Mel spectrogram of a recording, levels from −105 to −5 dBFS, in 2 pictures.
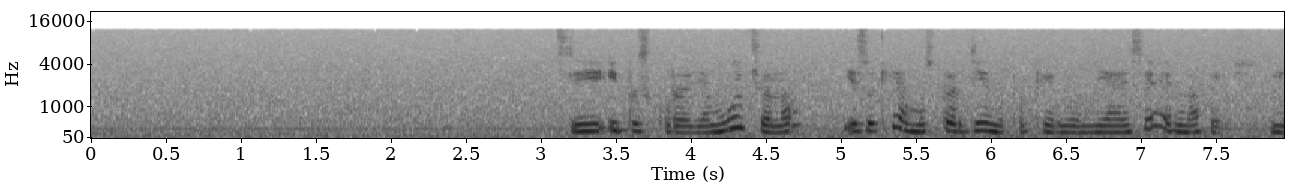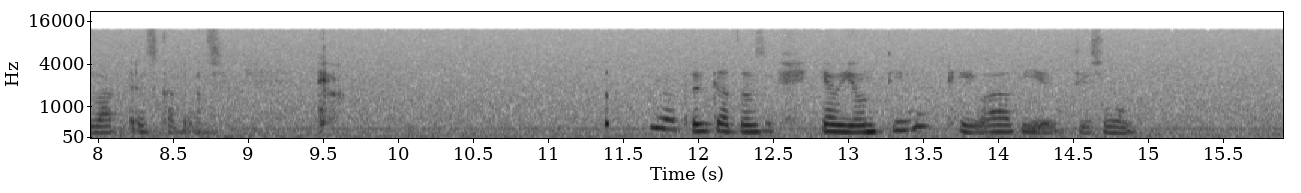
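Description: Nothing goes wrong anywhere in this speech recording; the only thing underneath the talking is a bit of room noise, sitting about 15 dB below the speech, which belongs to the room the microphone was in.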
